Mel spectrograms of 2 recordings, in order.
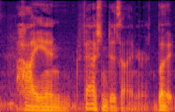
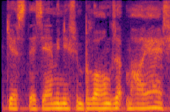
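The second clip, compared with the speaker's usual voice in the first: hammed-up British accent, pitched higher; mock British chap; 8 semitones higher than usual. Host voicing the British bomber mocking him, hammed-up British accent. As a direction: play the smug English bloke talking to himself.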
